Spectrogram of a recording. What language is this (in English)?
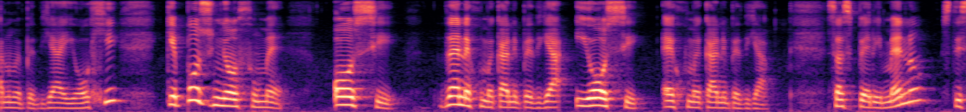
Greek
